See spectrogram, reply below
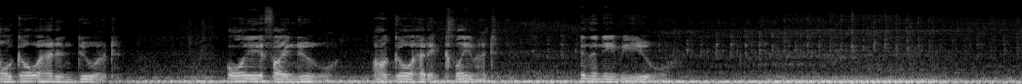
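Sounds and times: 
speech: 0:00.0 - 0:01.3, 0:02.3 - 0:05.1, 0:05.8 - 0:06.8
motorcycle engine idling: 0:00.0 - 0:10.2.

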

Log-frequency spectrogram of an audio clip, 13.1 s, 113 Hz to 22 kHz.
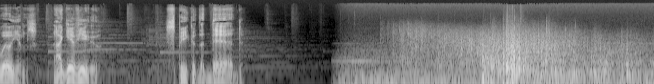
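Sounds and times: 
speech: 0:00.0 - 0:02.0, 0:03.3 - 0:04.9
low rumbling thunder: 0:06.8 - 0:13.0.

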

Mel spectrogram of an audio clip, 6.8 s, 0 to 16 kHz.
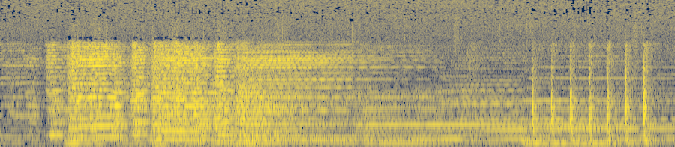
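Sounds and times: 
loud sustained musical score: 0:00.0 - 0:06.7
knocking on a locked door: 0:05.2 - 0:06.7.

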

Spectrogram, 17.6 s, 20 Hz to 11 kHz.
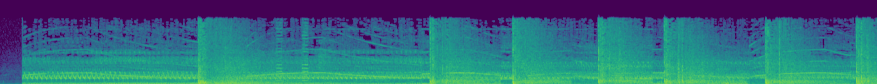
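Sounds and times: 
emergency siren wailing: 0:00.4 - 0:17.5
firework bangs: 0:03.9 - 0:05.2, 0:08.5 - 0:11.3, 0:11.9 - 0:14.6, 0:15.3 - 0:16.2, 0:17.1 - 0:17.5.

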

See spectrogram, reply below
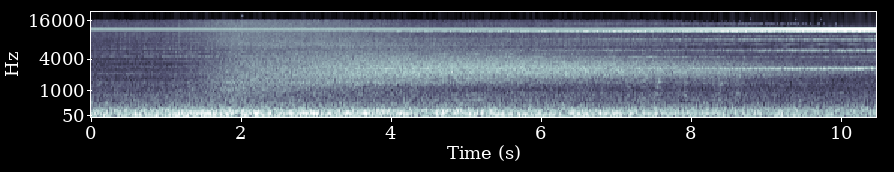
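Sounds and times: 
rumbling engines of a spacecraft taking off: 0:00.0 - 0:10.4.

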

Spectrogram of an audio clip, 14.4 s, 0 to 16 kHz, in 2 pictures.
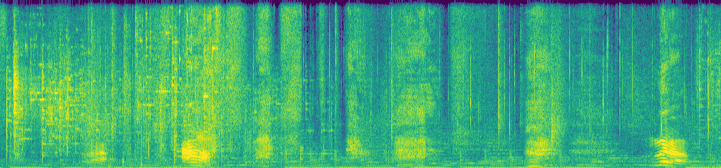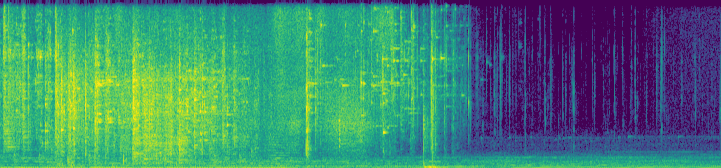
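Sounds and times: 
glass shards scraping: 0:00.0 - 0:03.9, 0:07.0 - 0:11.8
broken window glass crunching and clinking in a depot: 0:00.0 - 0:12.0.

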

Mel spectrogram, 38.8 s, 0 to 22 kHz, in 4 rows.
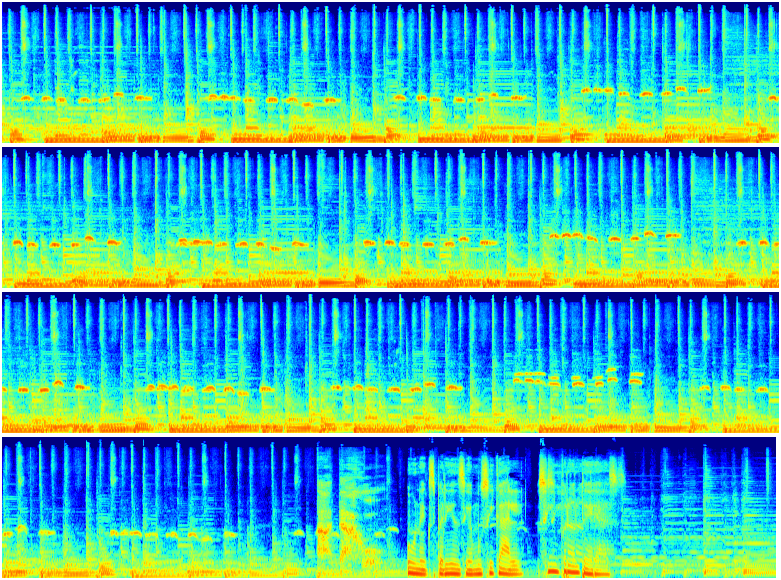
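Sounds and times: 
bright whistled melody: 0:00.0 - 0:34.2
steady full musical backing: 0:00.0 - 0:38.8
speech: 0:00.2 - 0:00.6, 0:34.6 - 0:37.0.

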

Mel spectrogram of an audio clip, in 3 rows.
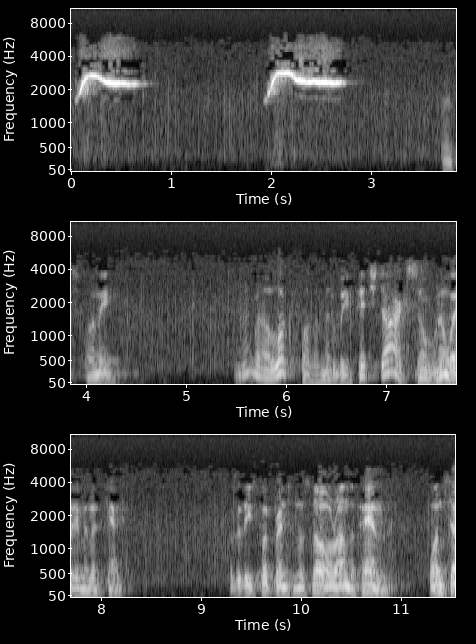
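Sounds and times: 
person whistling a signal call outdoors in the snow near a raccoon pen: 0:00.0 - 0:00.8, 0:01.9 - 0:02.8
speech: 0:03.7 - 0:04.5, 0:05.5 - 0:08.4, 0:09.3 - 0:11.5.

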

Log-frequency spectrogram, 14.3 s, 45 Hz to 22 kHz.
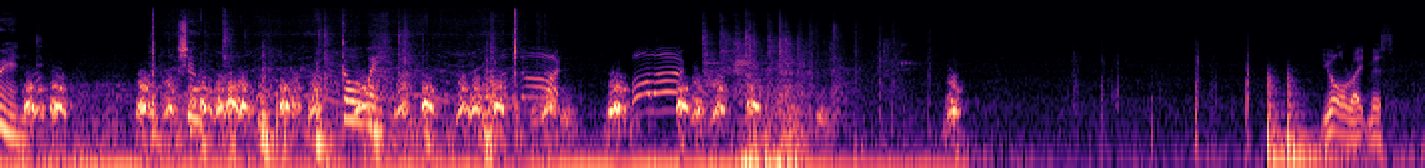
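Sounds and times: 
speech: 0:00.0 - 0:08.4, 0:09.4 - 0:09.7, 0:13.2 - 0:14.0
dogs barking and yelping: 0:00.2 - 0:08.5, 0:09.3 - 0:09.8.

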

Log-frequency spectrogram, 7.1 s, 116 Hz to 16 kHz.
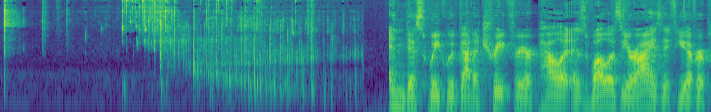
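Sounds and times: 
triple dry hop double IPA being poured into a glass: 0:01.2 - 0:03.6
speech: 0:03.9 - 0:07.0.

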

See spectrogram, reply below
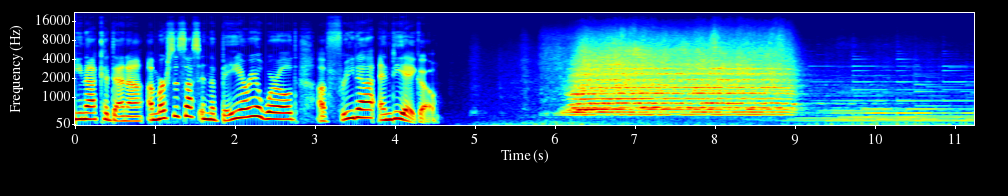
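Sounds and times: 
speech: 0:00.0 - 0:04.6
loud sustained train horn blaring: 0:05.9 - 0:09.4.

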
